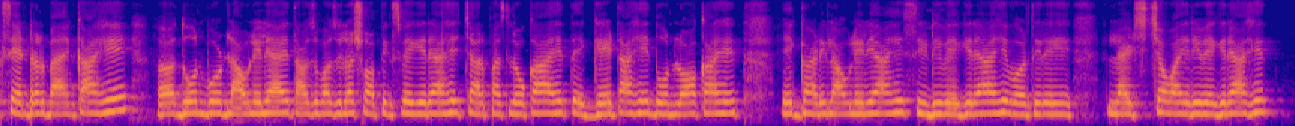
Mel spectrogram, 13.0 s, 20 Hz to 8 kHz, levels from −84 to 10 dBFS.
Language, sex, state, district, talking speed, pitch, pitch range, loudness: Marathi, female, Maharashtra, Dhule, 165 wpm, 230 Hz, 225-240 Hz, -17 LUFS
